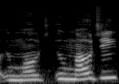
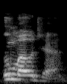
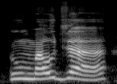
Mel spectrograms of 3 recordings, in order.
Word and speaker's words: Umoja: But when we first got on the podcast, the your candle emoji, did I say it right? Umoja. Umoja, right, was the candle that I started my like my bathing, practice in, right?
